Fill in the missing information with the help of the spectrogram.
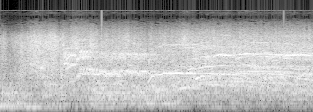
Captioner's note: audience screaming; Melina screams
